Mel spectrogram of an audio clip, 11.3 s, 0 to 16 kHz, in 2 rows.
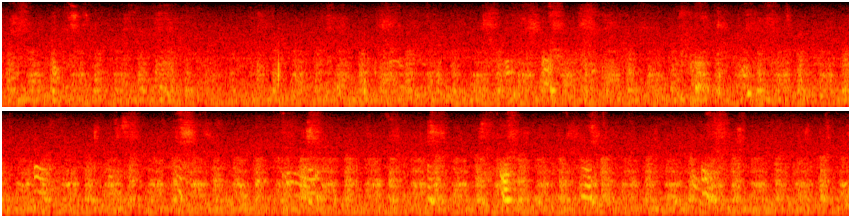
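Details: English Golden Retriever puppies just under one week old, nursing, filmed July 15, 2012, make soft, continuous suckling noises, snuffles and tiny squeaks alongside steady panting.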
